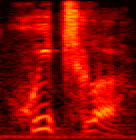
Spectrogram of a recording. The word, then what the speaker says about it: huître: OK, if you ordered huître in a French restaurant, what type of seafood would you expect to be served?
